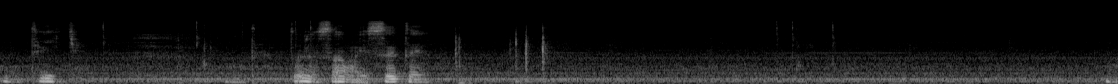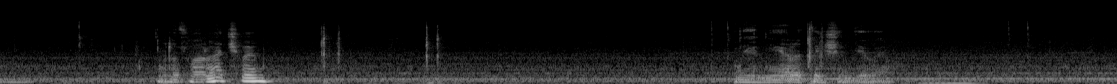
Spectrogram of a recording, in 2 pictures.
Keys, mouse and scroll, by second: 0.0 scroll up 2, 0.5-1.0 scroll down 2, 1.0-2.9 middle drag, 2.9 click, 5.1 shift+d, 8.3-11.3 middle drag.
